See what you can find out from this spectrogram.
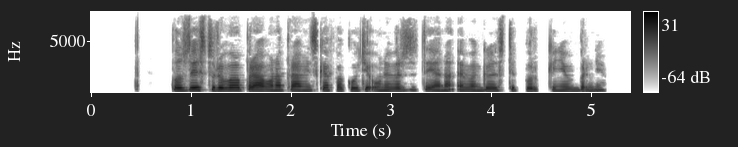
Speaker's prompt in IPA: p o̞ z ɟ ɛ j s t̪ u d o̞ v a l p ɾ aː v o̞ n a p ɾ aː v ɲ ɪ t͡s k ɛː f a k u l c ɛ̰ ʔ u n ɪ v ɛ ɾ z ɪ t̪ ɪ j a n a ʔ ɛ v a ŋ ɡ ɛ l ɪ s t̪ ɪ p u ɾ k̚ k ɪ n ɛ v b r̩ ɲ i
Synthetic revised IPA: p o̞ z ɟ ɛ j s t̪ u d o̞ v a l p ɾ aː v o̞ n a p ɾ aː v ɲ ɪ t͡s k ɛː f a k u l c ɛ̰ ʔ u n ɪ v ɛ ɾ z ɪ t̪ ɪ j a n a ʔ ɛ v a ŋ ɡ ɛ l ɪ s t̪ ɪ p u ɾ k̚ k ɪ ɲ ɛ v b r̩ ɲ ɛ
